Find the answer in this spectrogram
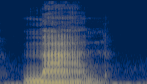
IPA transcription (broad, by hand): æ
